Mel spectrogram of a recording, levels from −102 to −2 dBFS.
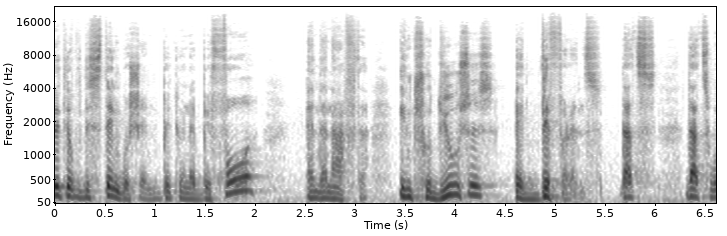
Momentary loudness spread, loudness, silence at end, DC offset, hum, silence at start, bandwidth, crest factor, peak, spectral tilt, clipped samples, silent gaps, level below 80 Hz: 13 LU; -34 LUFS; 0 s; under 0.1%; none; 0 s; 17 kHz; 22 dB; -12 dBFS; -6 dB/octave; under 0.1%; none; -66 dBFS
